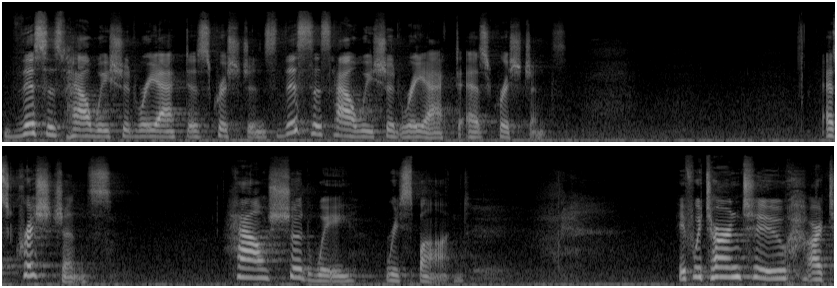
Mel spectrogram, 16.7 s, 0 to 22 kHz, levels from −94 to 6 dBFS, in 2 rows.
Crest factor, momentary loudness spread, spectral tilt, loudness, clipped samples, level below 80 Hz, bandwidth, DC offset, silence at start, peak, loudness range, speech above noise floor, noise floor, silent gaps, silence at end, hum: 22 dB; 17 LU; -2.5 dB/octave; -38 LUFS; under 0.1%; -62 dBFS; 16.5 kHz; under 0.1%; 0 s; -20 dBFS; 10 LU; 26 dB; -65 dBFS; none; 0 s; none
